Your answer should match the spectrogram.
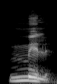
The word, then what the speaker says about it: मिल: पड़ कैसे रहे मिल आपको खीच के भी नहीं पढ़ना अगर आप खीच के पढ़ोगे तो बड़ी ई की मात्रा का उच्चारण हो जाएगा मील जबक अपन कौन सी मात्रा पढ़ छोटी ई की मात्रा तो कैसे पढ़ेंगे मिल जल्दी से उच्चारण कर देंगे क्लियर है अब चलिए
